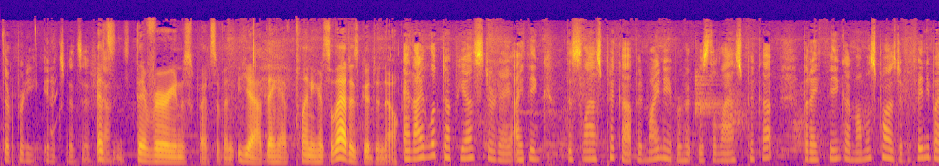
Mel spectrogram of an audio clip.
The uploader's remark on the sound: Live at Prairie Gardens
